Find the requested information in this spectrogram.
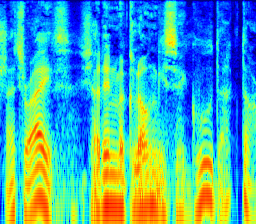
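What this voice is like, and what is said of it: Attempted French accent, sounds like Banderas. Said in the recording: “What accent was that? ... I thought in my mind French, and then came out Banderas. ... I'm a bit rusty.”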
